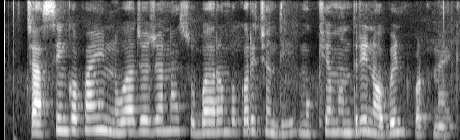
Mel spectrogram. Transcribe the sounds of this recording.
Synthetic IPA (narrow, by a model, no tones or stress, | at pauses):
t͡ʃasiŋkɔpaĩnuad͡ʒod͡ʒɔnasubʱɔaɾɔmbʱɔkɔɾit͡ʃʰɔnt̪imukʰːjɔmɔnt̪̬ɾinɔbiɳpɔʈʰnajek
